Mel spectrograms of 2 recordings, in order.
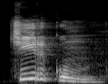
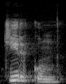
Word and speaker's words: circum: CI se pronuncia como chi. En latín aquí dice circum.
